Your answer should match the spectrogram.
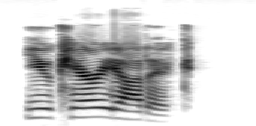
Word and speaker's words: eukaryotic: Do I lose points for saying it wrong? I'm going to say no, because I don't think I can say it either. Let's have the phone say it for us. – Eukaryotic. – Eukaryotic! That is how it's pronounced.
